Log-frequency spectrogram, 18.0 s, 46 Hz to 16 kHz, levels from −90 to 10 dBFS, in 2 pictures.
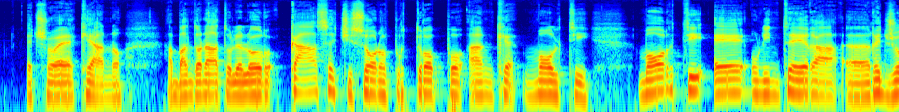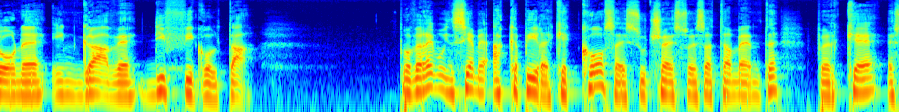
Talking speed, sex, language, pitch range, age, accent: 105 wpm, male, Italian, 105-130 Hz, 40-59, native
